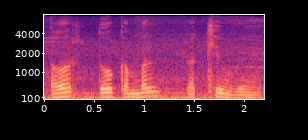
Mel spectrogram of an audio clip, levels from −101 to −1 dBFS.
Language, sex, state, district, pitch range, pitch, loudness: Hindi, male, Uttar Pradesh, Lucknow, 120-145 Hz, 135 Hz, -17 LUFS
